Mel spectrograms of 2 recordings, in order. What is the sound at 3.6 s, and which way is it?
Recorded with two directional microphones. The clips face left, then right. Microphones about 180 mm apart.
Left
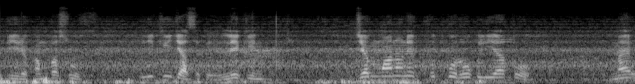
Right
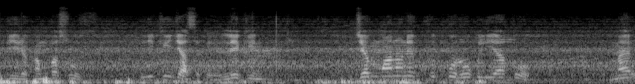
Speech, centre (ahead or behind).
